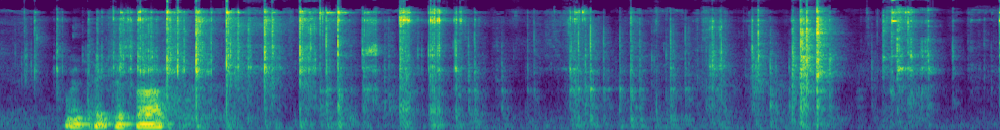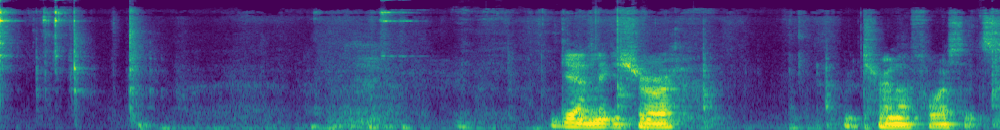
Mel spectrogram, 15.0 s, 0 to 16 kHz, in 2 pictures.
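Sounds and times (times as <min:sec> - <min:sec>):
faucet parts clicking and rattling: 0:00.0 - 0:08.6.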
